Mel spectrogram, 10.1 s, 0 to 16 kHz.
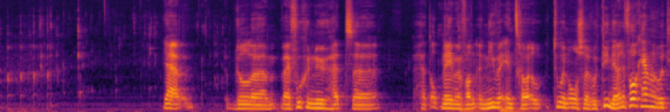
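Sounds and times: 
saison beer poured into a glass: 0.0 - 3.6
speech: 2.4 - 10.0.

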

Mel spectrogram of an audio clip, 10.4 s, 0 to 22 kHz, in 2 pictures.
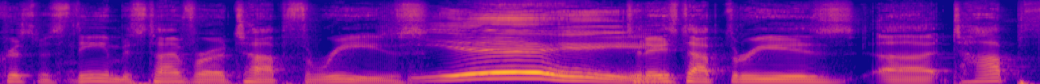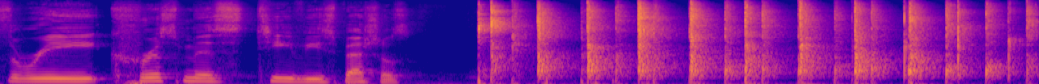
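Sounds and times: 
speech: 0.0 - 7.4
hands clapping: 7.6 - 10.3.

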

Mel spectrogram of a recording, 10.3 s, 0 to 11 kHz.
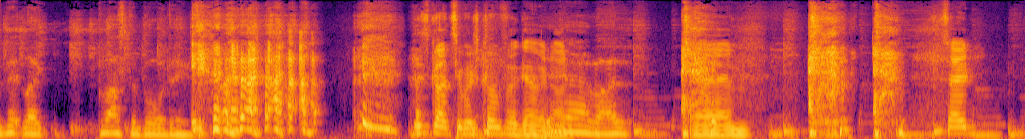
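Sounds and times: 
speech: 0.0 - 8.0, 9.4 - 9.9
laughter: 1.9 - 3.2
harsh throaty coughing after a hit from a pipe: 6.8 - 9.2.

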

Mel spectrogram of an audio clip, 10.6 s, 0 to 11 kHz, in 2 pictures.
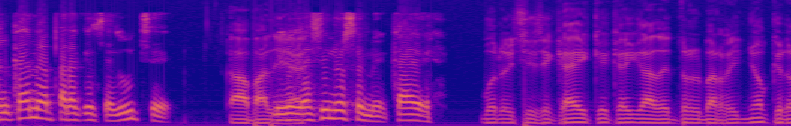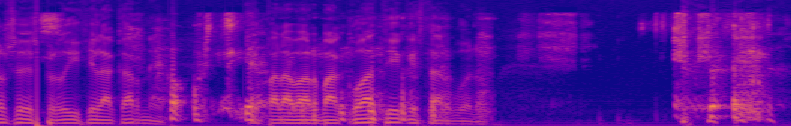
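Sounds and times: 
speech: 0.0 - 8.7, 9.8 - 10.5
laughter: 6.1 - 9.2
harsh raspy coughs: 9.8 - 10.5.

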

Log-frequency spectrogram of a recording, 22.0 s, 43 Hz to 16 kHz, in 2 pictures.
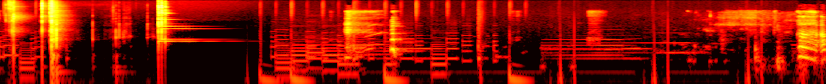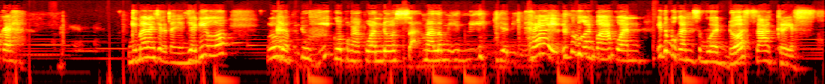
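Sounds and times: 
small handling noises: 0.0 - 0.9
glasses clinking in a toast: 2.2 - 2.9
speech: 10.7 - 11.4, 12.8 - 22.0.

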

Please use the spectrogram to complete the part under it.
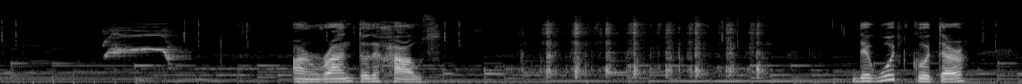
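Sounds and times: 
loud high-pitched scream: 1.0 - 1.9
speech: 2.9 - 4.5, 8.6 - 9.8.

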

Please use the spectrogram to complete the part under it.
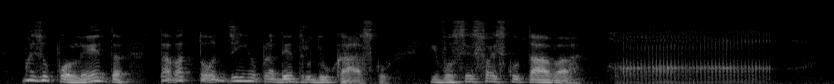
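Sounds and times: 
speech: 0.2 - 6.4
person snoring: 6.1 - 8.2.

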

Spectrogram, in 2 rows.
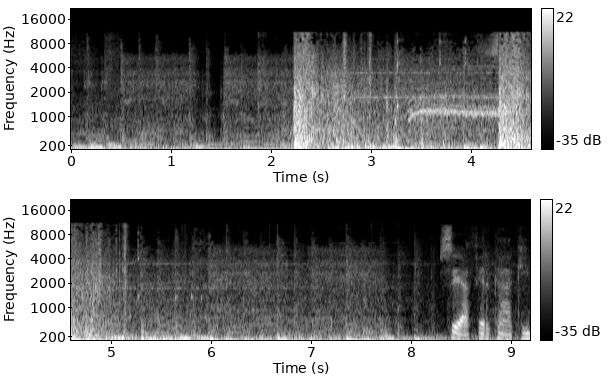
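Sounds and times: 
dense noisy action film soundtrack: 0.0 - 9.1
sawed-off shotgun blasts in a film scene: 2.2 - 3.2, 4.3 - 5.2
speech: 8.4 - 9.1.

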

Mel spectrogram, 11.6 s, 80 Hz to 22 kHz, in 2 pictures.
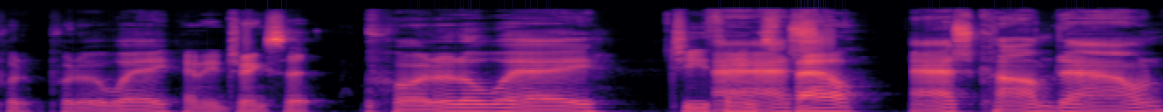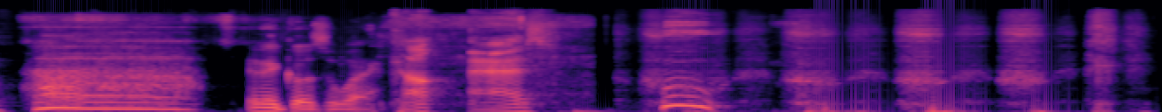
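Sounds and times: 
speech: 0.0 - 10.5
brief voiced gasp: 6.0 - 6.9, 9.0 - 11.6
quick panting breaths: 8.7 - 11.6.

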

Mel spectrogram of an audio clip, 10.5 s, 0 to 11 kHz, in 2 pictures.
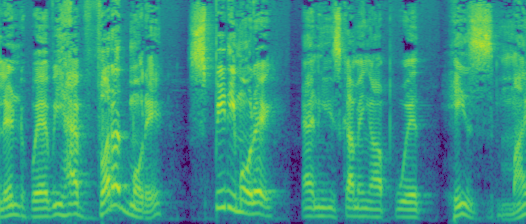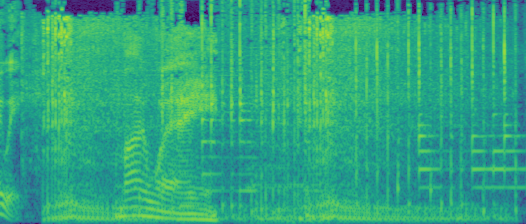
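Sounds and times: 
speech: 0.0 - 7.6
motorcycle engine revving in Chiang Mai Thailand: 5.5 - 10.0.

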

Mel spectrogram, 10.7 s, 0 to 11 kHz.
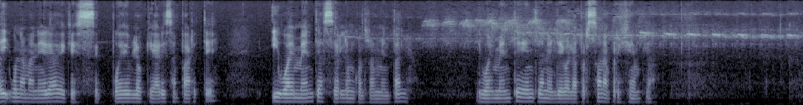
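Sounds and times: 
speech: 0.0 - 3.0, 3.6 - 5.6, 6.3 - 8.9
small birds singing in the morning: 3.8 - 10.6.

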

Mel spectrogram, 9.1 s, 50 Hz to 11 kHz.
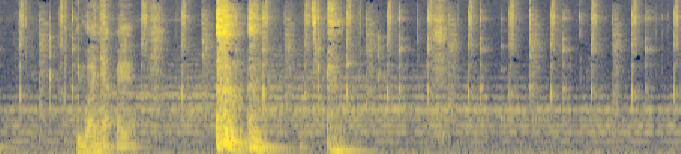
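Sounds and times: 
speech: 1.0 - 2.0, 3.0 - 3.7
person coughing: 2.9 - 4.8.

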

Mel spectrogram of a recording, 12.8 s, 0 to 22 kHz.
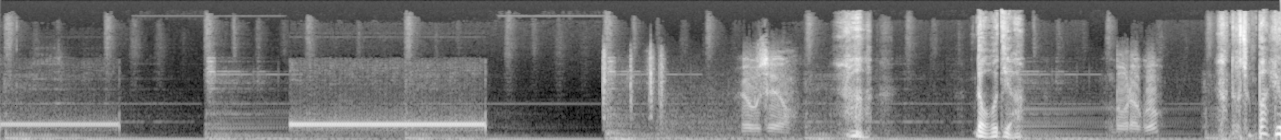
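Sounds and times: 
ringback tone of an outgoing call through a mobile phone earpiece: 0.0 - 1.2, 2.9 - 4.9
speech: 7.6 - 8.7, 9.8 - 10.4, 12.4 - 12.7.

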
